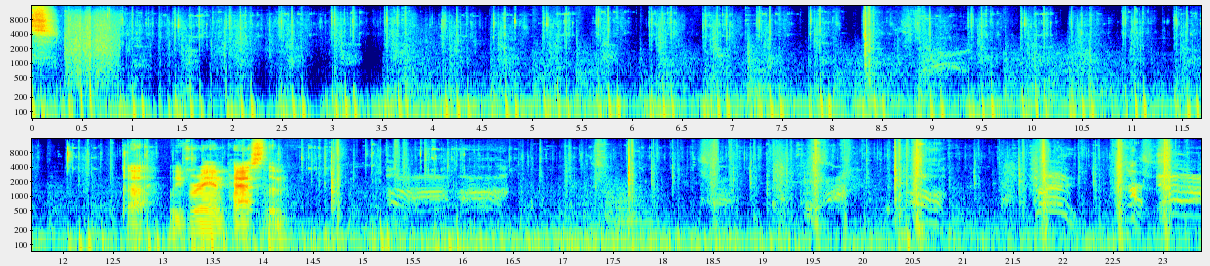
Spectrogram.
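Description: Horse hooves thud rapidly at a gallop.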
